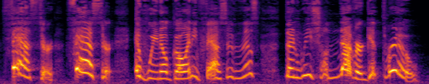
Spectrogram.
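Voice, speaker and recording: A woman's voice: mid-range voice, measured pace, vocal fry, husky, exaggerated voice. Woman doing a bouncy, eccentric factory owner. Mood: exhilarated. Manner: bouncy, excitable, theatrical. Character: eccentric cheerful man, chocolate factory owner.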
